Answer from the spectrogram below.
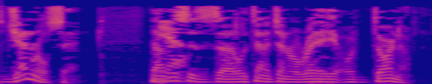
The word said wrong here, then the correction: Odierno: I'm having more. Why am I having so much trouble with pronunciation? You know, here's a confession. I know you're never supposed to confess publicly, but I have always had trouble with pronouncing really? – Names. Yeah. – Oh, I know that. I've been correcting you for 10 years. – Odierno. Odierno.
